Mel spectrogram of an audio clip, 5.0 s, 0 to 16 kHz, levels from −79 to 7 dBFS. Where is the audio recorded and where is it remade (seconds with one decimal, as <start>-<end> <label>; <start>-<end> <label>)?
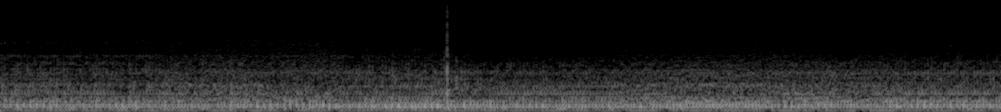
0.0-0.8 recorded; 0.8-1.7 remade; 1.7-3.1 recorded; 3.1-4.5 remade; 4.5-5.0 recorded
